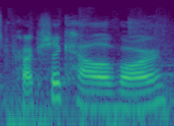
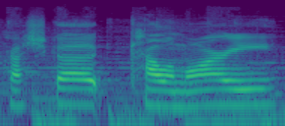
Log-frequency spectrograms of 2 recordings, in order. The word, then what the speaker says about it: Preksha Kalvar: My full name is Preksha Kalavar, and people pronounce it Preshka Calamari.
